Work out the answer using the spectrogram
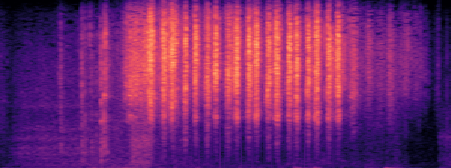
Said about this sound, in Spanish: Ahora agita tu maraca y escucha el sonido que hace.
